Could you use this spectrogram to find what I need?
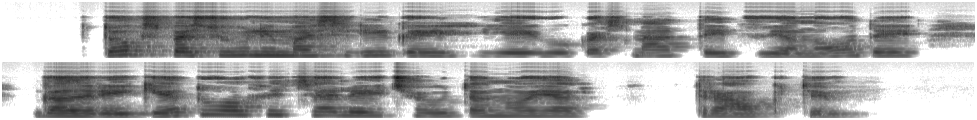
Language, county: Lithuanian, Vilnius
